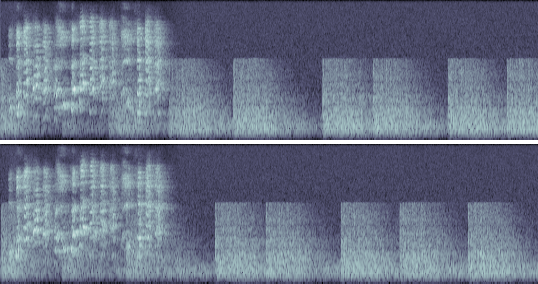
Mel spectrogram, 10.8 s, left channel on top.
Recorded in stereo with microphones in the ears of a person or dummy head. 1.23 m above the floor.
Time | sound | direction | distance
0.2 | laughter | centre (ahead or behind) | 2 m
